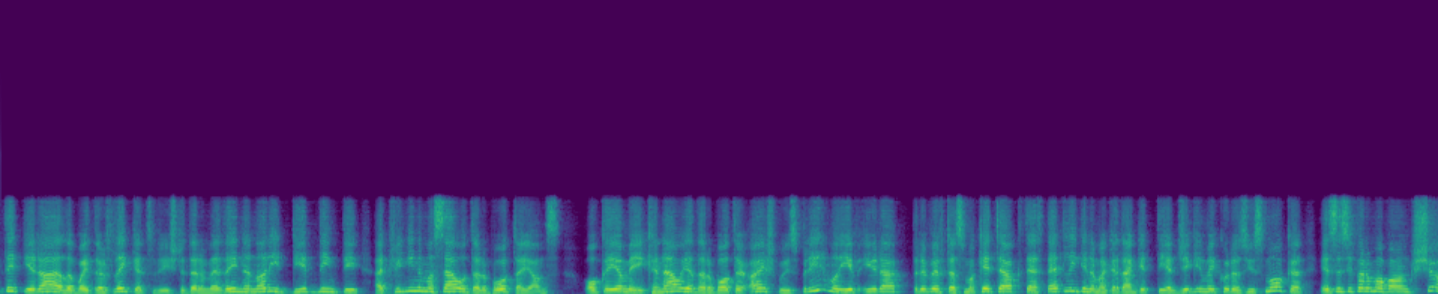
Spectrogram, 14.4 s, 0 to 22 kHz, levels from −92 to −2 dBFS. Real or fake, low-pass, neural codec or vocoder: fake; 7.2 kHz; codec, 16 kHz, 0.2 kbps, FocalCodec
